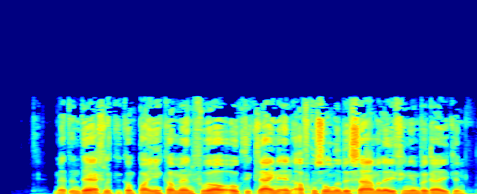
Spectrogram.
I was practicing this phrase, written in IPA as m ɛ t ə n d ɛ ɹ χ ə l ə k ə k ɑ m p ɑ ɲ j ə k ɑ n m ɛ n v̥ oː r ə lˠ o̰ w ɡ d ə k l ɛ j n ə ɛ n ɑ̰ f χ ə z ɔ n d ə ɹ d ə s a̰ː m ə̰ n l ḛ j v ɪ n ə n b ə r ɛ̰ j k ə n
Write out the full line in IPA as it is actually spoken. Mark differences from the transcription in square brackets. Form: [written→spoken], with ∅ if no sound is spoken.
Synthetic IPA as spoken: m ɛ t ə n d ɛ ɹ χ ə l ə k ə k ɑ m p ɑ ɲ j ə k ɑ n m ɛ n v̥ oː r [ə→ɑ] lˠ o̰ w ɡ d ə k l ɛ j n ə ɛ n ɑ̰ f χ ə z ɔ n d ə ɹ d ə s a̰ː m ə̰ n l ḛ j v ɪ [n→ŋ] ə n b ə r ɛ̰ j k ə n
